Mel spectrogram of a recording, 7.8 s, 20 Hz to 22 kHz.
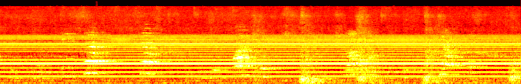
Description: Samsung J2 making weird noise after disconnecting from call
